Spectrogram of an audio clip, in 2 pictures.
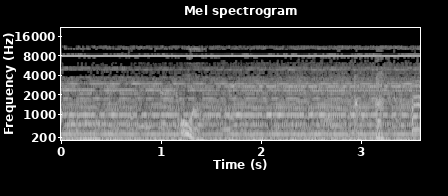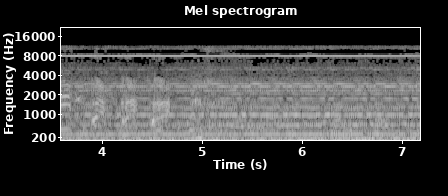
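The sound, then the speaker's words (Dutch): A stolen iPhone's anti-theft alarm, switched on by the store's system, blares continuously from phones lying on the street: a loud, steady, piercing electronic tone that holds unbroken for the whole stretch, with faint murmuring underneath. “Want wat er gebeurt is, ze hebben een systeem en dat zetten ze dan aan en die laten ze constant laten ze een hard alarm horen.”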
